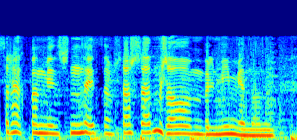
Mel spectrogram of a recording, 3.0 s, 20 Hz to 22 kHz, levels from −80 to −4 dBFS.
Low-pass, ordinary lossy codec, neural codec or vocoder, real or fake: none; none; none; real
